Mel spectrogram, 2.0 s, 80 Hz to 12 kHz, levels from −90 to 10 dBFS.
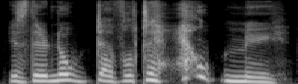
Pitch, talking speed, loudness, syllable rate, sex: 210 Hz, 210 wpm, -17 LUFS, 4.9 syllables/s, female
